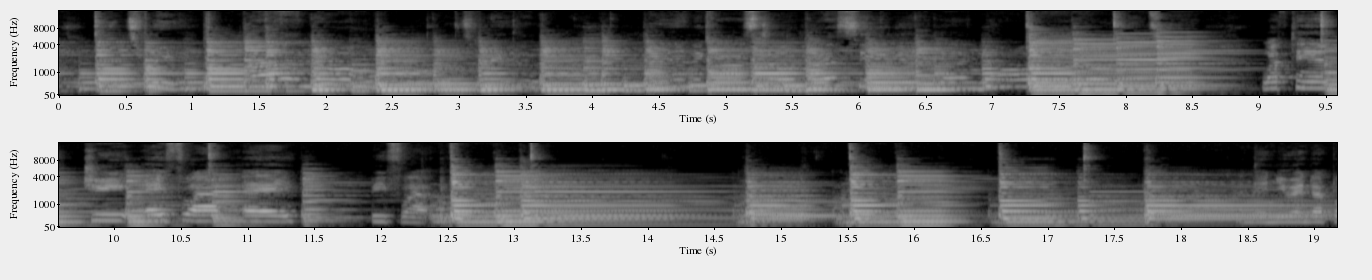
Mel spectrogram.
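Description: Yamaha digital keyboard on a piano voice playing gospel chords: right-hand block chords over left-hand bass notes, moving through a slow progression with short breaks about nine and twelve seconds in.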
